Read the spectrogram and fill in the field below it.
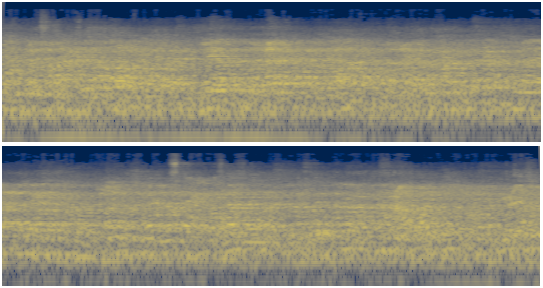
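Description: A man speaks loudly and with animation to a group.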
